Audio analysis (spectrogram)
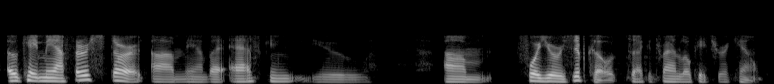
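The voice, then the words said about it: Slight southern drawl. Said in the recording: “they say I have a country accent ... You have a little bit of an accent there ... that southern drawl that's so genteel”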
